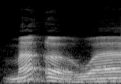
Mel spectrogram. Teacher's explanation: সুম্মা মাআওয়াহুম, মাআওয়া, ওয়াও খারা জবর ওয়া, ওয়ায়ের উপরে খারা জবর আসার কারণে এক আলিফ টান হবে মাদ্দে তবাই।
